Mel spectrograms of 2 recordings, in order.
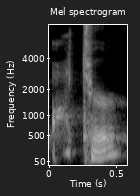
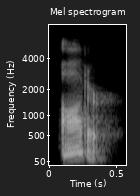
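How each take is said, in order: First: The middle consonant is a crisp T sound. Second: The middle consonant is a quick D-like flap. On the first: The speaker calls it wrong. "We don't say otter" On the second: The speaker calls it right. "the double T making the fast D sound"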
